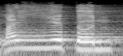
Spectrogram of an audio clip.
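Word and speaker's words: ميت: Pakai tasdid. Mayyitun.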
